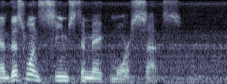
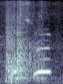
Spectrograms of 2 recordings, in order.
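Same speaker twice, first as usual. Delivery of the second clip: sudden high yelp of surprise; startled, voice jumps way up; surprised whoops; 6 dB louder than usual. Real, not acted. Bumps something on the desk.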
